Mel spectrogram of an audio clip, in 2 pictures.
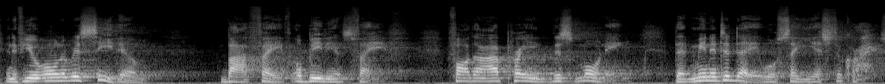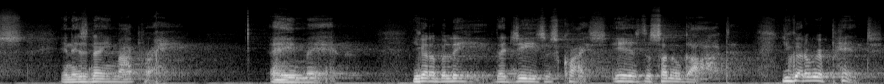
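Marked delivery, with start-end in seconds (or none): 4.5-12.2 soft, low prayer voice; hushed pastoral prayer; quiet closing prayer. Acted. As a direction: pray gently over the congregation. Preacher closes in prayer.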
